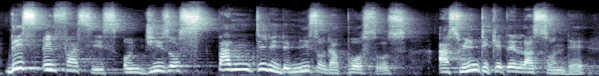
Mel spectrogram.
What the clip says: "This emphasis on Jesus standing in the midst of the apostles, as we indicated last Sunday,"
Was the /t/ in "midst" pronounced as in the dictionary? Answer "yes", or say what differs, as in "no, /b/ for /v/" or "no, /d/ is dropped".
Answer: no, /t/ is dropped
